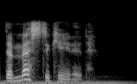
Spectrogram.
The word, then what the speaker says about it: domesticated: is domesticated okay so our stress is going to be here and we'll go down on the rest of the word okay domesticated domesticated okay very good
